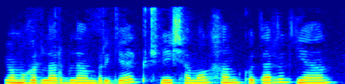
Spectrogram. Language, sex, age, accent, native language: Uzbek, female, under 19, Andijon, Uzbek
